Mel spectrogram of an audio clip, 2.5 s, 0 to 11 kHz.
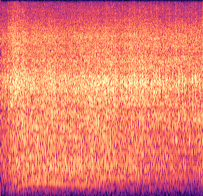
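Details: Toyota 22RE rebuilt four-cylinder in truck, about 25 miles after rebuild, no oil or fuel leaks: quiet smooth idle, soft hum settling slightly, no knocks, ticks or misses; healthy.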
